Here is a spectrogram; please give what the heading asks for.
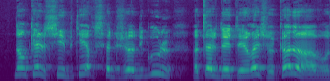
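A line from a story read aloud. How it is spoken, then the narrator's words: Exclaimed. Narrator (French): s'écria le plus élégant de tous les romantiques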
